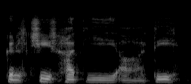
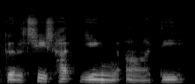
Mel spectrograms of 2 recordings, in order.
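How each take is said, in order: First: The y sound is plain, without nasal ng. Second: The y sound carries a nasal ng quality. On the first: The speaker is from the northern dialect area. "Northern Tlingit" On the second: The speaker is from Teslin. "if you were from Tesla, you'd say"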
